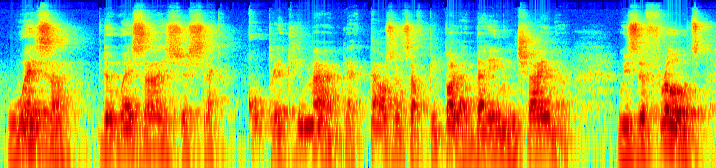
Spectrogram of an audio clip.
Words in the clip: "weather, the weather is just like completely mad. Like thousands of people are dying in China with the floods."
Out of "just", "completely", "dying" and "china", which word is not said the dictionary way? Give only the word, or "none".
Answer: completely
